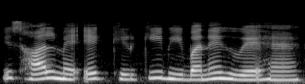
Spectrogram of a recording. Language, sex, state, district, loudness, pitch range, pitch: Hindi, female, Jharkhand, Garhwa, -13 LUFS, 220-265 Hz, 245 Hz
